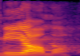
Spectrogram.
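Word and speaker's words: llamo: Оце дві буковки L дають звук Y. Попробуйте прочитати. Міямо.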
